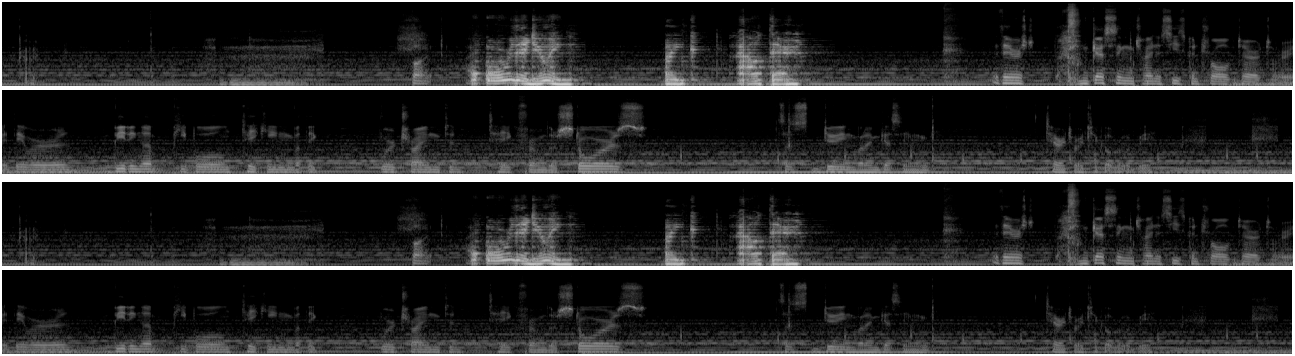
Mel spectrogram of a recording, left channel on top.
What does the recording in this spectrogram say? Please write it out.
But what were they doing? Like, out there? They were, I'm guessing, trying to seize control of territory. They were beating up people, taking what they were trying to take from their stores. Just doing what I'm guessing territory takeover would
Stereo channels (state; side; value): quieter; right; 3.5 dB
